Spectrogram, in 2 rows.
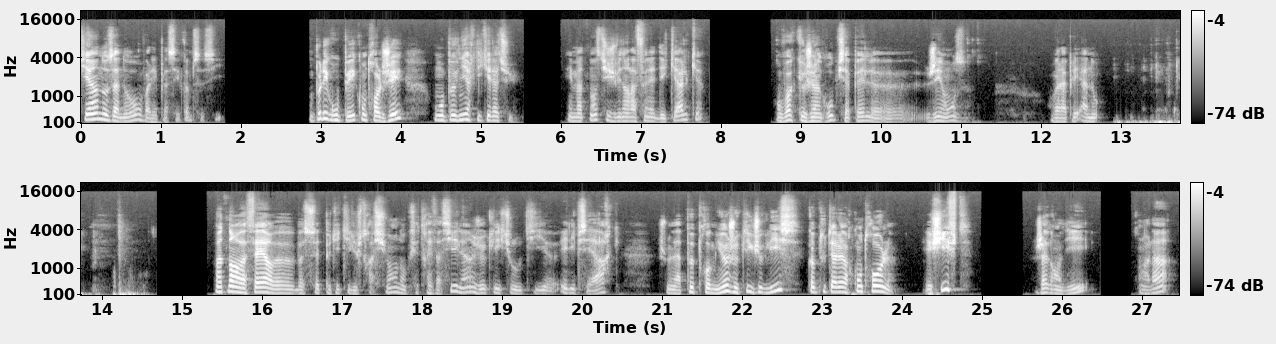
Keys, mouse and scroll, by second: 0.7-2.6 drag, 2.6-3.0 ctrl+scroll down 1, 5.6 click, 6.9 click, 7.5 click, 8.4 click, 11.0 click, 12.8-14.2 typing, 14.5 Return, 15.0 middle click, 15.0 scroll down 1, 15.4 middle click, 19.8 click, 21.4-27.1 drag.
